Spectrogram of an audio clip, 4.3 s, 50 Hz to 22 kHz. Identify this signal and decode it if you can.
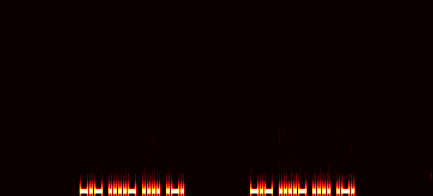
Morse code, heard as a keyed tone, about 49 wpm, 700 Hz. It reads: K4HR K4HR
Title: Call Signs Repeated 3x - 50wpm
